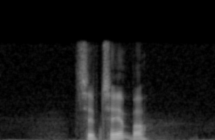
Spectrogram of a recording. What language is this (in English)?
Danish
